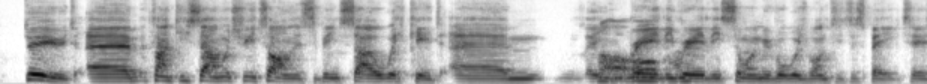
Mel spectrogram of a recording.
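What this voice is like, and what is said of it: Strong regional accent. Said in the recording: “I've got a really strong accent as well”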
